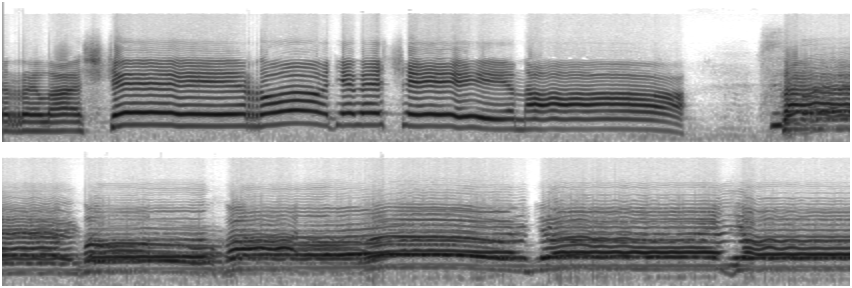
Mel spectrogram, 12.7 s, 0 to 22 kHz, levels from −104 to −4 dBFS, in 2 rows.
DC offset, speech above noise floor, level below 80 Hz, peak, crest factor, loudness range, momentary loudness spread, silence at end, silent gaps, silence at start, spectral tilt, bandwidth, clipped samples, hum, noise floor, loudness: under 0.1%; 39 dB; -64 dBFS; -4 dBFS; 12 dB; 3 LU; 4 LU; 0 s; none; 0 s; -3 dB/octave; 8 kHz; under 0.1%; none; -56 dBFS; -16 LUFS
